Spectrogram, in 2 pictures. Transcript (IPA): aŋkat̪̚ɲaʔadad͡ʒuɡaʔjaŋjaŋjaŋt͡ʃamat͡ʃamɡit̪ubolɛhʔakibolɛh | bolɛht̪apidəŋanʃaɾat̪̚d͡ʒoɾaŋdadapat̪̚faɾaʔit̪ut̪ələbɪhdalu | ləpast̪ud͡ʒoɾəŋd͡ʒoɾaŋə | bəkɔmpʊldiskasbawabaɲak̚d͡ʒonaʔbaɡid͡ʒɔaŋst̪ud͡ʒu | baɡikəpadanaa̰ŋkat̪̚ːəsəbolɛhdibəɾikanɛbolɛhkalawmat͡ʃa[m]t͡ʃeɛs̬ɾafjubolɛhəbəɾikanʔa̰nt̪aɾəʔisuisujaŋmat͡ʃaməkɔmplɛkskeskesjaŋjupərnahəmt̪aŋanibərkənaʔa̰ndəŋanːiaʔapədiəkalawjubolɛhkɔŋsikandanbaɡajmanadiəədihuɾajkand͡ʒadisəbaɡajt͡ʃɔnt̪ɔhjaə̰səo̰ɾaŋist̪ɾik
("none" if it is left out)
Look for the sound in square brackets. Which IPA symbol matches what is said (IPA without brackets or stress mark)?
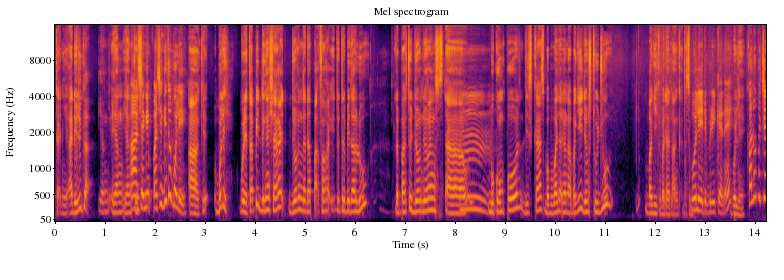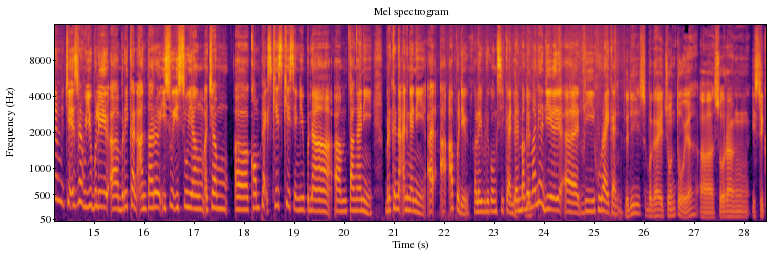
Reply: m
